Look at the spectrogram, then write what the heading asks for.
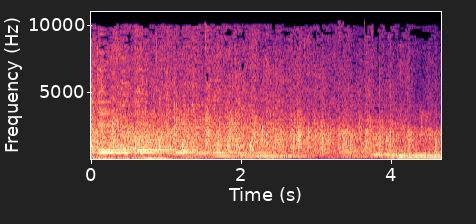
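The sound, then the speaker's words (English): The Life Tabernacle audience claps steadily in dense, continuous applause as a hand clap of praise to the Lord, with sustained organ-like tones droning underneath and faint voices mixed in throughout. “Come on and give the Lord a hand clap of praise this morning.”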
